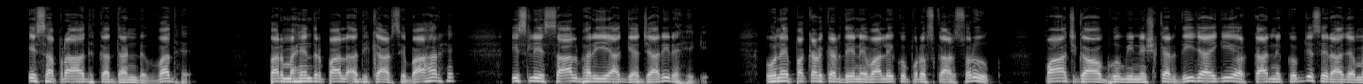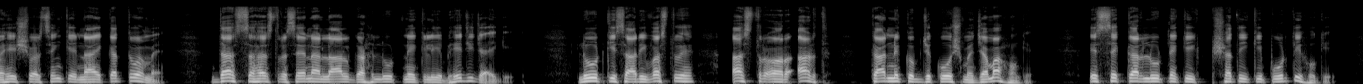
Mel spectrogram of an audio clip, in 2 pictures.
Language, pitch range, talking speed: Hindi, 115-140 Hz, 155 wpm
